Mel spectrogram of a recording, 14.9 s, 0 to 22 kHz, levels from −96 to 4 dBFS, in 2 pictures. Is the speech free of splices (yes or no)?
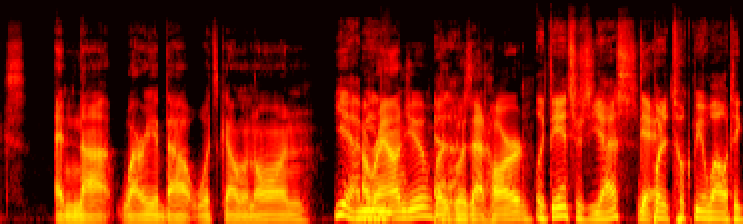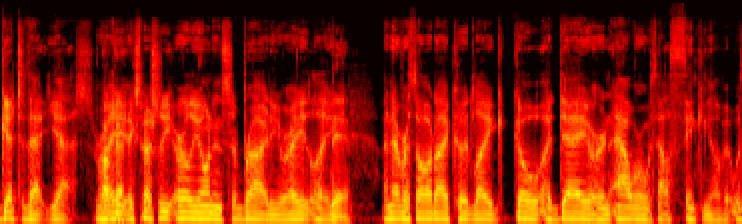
no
